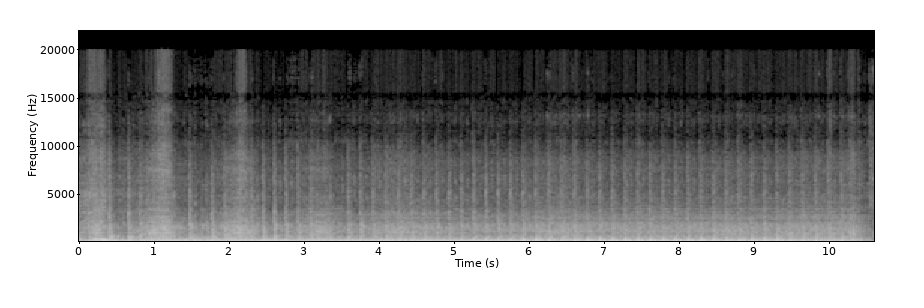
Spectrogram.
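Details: Built 1998 OM606 turbodiesel in a 1984 Mercedes 190D drag car after its last full pull: heavy diesel clatter with a deep, regular dull knock throughout. Bottom-end damage, possibly spun bearings, is suspected, with oil pressure being checked.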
